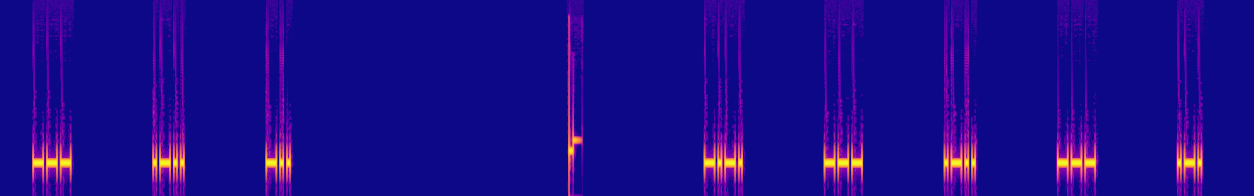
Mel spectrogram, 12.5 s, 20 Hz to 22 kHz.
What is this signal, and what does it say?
Morse code, heard as a keyed tone, about 35 wpm, spaced as for 10 wpm, 690 Hz. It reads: OLD COLOR
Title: 8x Character Spacing - Top 300 Words - 35wpm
